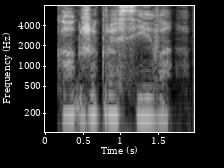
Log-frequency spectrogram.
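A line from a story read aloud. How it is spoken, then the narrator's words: Whispered. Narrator (Russian): прошептала я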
